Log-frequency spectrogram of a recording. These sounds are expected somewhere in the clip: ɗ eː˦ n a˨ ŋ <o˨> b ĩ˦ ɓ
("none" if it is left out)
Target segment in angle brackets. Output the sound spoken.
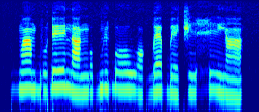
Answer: o˨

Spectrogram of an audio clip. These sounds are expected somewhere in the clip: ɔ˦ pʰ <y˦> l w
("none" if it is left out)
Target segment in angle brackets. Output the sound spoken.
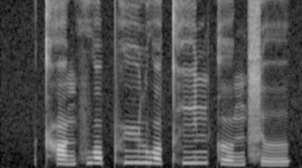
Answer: y˦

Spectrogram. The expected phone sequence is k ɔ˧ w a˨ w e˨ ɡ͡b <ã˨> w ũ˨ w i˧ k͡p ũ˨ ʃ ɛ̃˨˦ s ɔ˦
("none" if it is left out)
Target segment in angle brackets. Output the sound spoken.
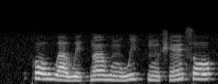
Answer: ã˧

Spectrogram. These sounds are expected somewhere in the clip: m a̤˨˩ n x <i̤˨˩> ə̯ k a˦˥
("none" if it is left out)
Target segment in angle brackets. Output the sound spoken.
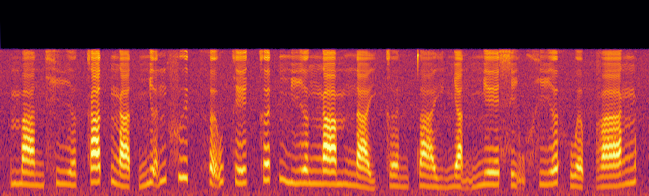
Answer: i̤˨˩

